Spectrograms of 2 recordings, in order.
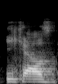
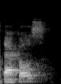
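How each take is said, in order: First: DECALS as "DEE-kals"; long-E decals. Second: DECALS as "DECK-uls"; short-E decals. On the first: Host offers a Canada-US example, long E. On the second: Host offers a Canada-US example, short E. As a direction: say DECALS to rhyme with "heckles". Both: Shown as a demonstration. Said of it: "we say words, like, completely different".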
